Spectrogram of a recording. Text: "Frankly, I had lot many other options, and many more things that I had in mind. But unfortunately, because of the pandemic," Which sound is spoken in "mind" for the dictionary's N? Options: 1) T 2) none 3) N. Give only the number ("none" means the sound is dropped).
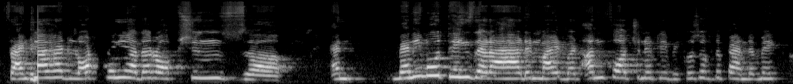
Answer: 2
